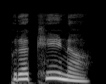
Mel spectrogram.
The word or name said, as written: ಪ್ರಖೇಣ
